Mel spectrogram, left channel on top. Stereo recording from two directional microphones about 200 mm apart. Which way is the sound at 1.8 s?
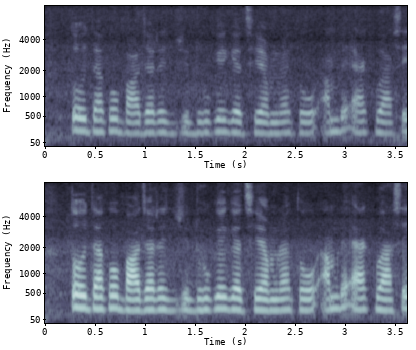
55° right (ahead or behind).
